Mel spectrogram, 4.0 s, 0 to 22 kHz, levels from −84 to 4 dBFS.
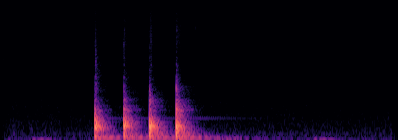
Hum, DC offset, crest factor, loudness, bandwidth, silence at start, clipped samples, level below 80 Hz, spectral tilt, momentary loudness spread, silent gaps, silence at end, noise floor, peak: none; under 0.1%; 24 dB; -27 LUFS; 7.6 kHz; 0.95 s; under 0.1%; -44 dBFS; -10.5 dB/octave; 9 LU; none; 1.9 s; -69 dBFS; -6 dBFS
